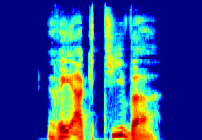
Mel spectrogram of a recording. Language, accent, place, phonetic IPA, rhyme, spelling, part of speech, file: German, Germany, Berlin, [ˌʁeakˈtiːvɐ], -iːvɐ, reaktiver, adjective, De-reaktiver.ogg
- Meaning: inflection of reaktiv: 1. strong/mixed nominative masculine singular 2. strong genitive/dative feminine singular 3. strong genitive plural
